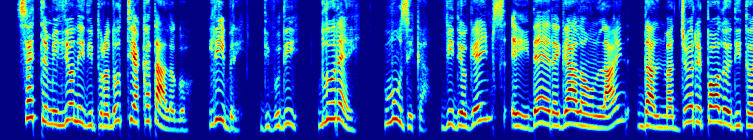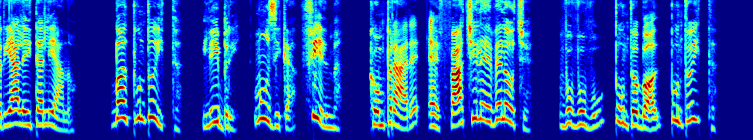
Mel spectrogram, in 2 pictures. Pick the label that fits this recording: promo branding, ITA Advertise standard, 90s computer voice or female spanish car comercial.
ITA Advertise standard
